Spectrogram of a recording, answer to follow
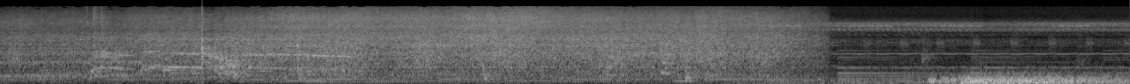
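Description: Green beans sizzling as they are stir-fried in a hot wok, a loud steady hiss. About six seconds in it cuts to music, and a deep rumbling swell comes in about a second later.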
